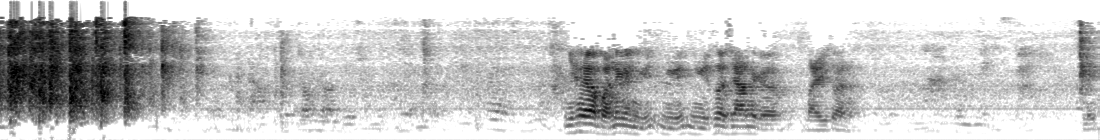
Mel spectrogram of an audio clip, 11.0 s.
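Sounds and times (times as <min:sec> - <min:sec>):
audience applause: 0:00.0 - 0:02.1
speech: 0:05.7 - 0:08.7.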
